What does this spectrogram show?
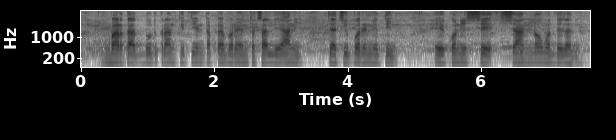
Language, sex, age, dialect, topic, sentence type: Marathi, male, 36-40, Standard Marathi, agriculture, statement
